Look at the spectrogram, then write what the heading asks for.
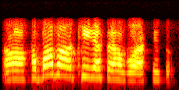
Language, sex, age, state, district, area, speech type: Assamese, female, 30-45, Assam, Golaghat, rural, conversation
